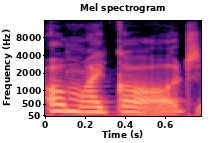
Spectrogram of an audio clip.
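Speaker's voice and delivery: acted terrified reaction. Retelling a young woman's reaction after escaping: imitating someone terrified.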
